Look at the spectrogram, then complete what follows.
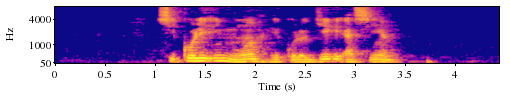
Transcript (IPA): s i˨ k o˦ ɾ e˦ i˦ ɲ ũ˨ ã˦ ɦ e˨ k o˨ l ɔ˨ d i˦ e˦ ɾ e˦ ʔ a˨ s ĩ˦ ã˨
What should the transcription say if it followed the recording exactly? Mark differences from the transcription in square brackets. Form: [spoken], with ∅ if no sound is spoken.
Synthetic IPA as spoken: s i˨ k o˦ [l] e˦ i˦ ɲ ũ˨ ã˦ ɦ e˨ k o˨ l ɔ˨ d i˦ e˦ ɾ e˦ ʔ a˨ s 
